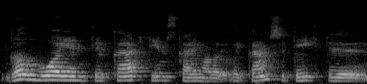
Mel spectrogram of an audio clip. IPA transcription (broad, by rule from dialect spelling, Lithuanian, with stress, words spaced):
ɡɐlˠˈʋuɔjɛnʲtʲɪ ˈkɑːp ˈtʲiːms ˈkɐɪmɐ ʋɐɪ ʋɐɪˈkɐms sʊˈtʲɛɪktʲɪ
